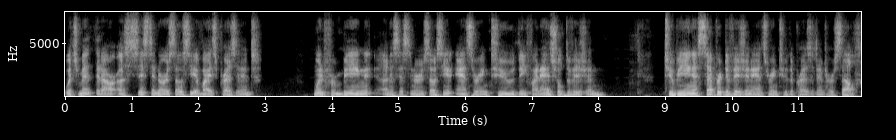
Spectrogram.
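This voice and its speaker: Here a man talks at a fairly quick pace. His pitch is medium, with ordinary variation. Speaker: university instructor. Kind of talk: lecture. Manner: fast.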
